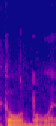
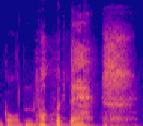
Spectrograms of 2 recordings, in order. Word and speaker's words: Gold Bullet: I want to point out that I mispronounced his name. It's Gold Bullet, not Golden Bullet.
